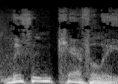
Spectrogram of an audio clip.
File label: listen carefully announcer; Voice; introductions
